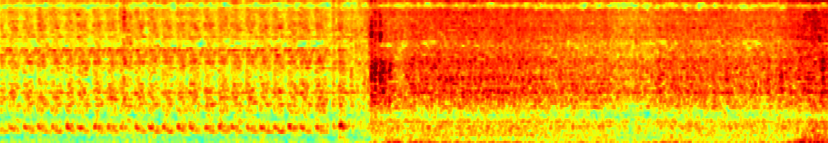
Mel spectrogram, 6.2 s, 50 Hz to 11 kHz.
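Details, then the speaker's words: Ford 7.3 IDI diesel, first cold start after sitting about 11–12 years, using starting fluid: slow cranking into a ragged catch that only holds with the starter held; owner suspects glow plug relay not firing. "Oh shit! Holy shit. Tyler. We got it started! Yeah, you gotta keep it held, or it dies. Keep the starter held forward? Yeah, or it dies, and you can give it a little gas and it'll rev up."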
